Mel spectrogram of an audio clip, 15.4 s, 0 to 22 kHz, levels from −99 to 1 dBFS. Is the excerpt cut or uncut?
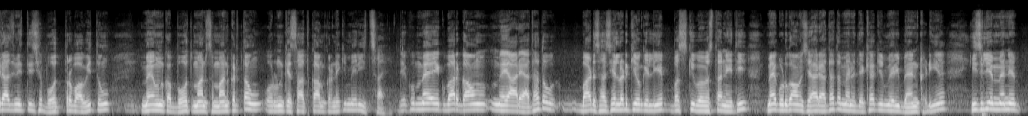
cut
